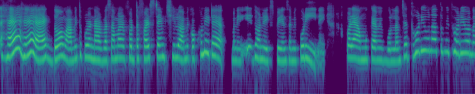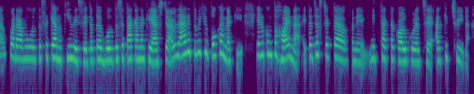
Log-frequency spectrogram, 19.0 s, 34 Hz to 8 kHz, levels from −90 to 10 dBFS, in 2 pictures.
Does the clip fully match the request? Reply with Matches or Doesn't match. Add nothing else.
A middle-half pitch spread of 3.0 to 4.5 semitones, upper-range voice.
Matches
